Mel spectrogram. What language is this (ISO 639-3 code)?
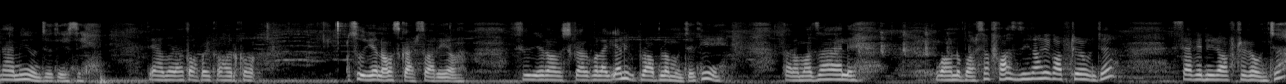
nep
